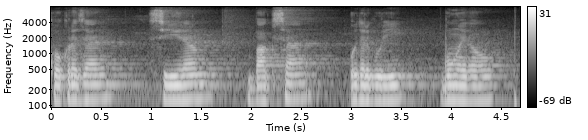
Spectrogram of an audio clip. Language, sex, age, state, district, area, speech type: Bodo, male, 18-30, Assam, Chirang, rural, spontaneous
